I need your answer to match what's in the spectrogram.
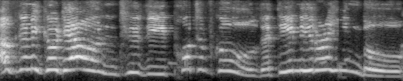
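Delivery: very high-pitched, loud, put-on leprechaun voice. Asked by the other speaker to hear it, doing a leprechaun voice. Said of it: "Let me hear your leprechaun voice".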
